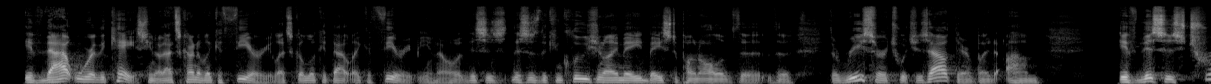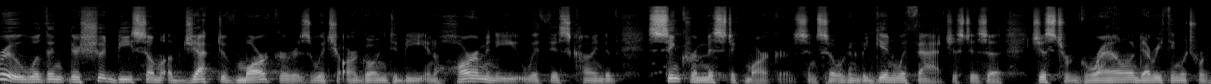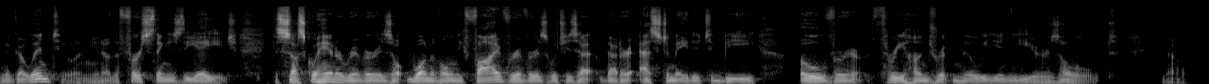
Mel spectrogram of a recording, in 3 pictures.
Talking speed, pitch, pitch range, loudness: 205 wpm, 95 Hz, 85-105 Hz, -28 LUFS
